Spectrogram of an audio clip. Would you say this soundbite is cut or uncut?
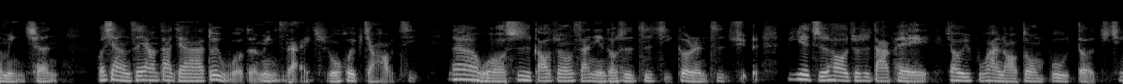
uncut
